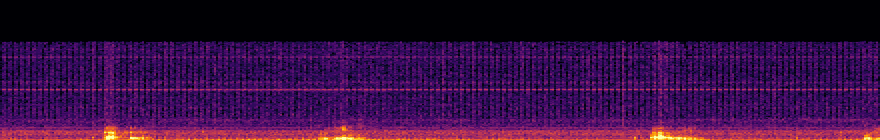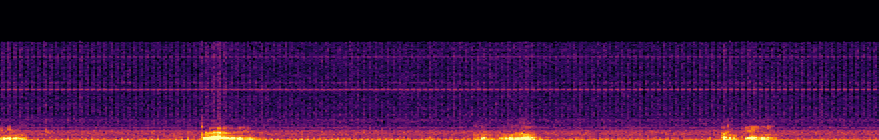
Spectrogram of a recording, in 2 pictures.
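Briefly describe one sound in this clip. An elderly man hums or murmurs in short bursts close by.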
